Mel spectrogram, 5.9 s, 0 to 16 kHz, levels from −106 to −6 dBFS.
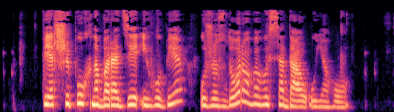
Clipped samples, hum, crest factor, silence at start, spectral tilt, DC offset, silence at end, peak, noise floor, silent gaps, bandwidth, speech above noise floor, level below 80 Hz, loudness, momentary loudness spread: under 0.1%; none; 16 dB; 0.65 s; -4 dB/octave; under 0.1%; 0.7 s; -2 dBFS; -61 dBFS; none; 11.5 kHz; 45 dB; -66 dBFS; -17 LUFS; 12 LU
